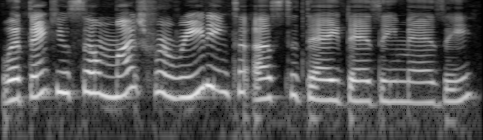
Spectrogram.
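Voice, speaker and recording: A woman's voice: high-pitched, steady tone, slow, creaky, a bit bright. A woman chatting casually as she coaches and playfully prompts a child. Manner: encouraging, playful teasing. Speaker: adult helper prompting a child reader.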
